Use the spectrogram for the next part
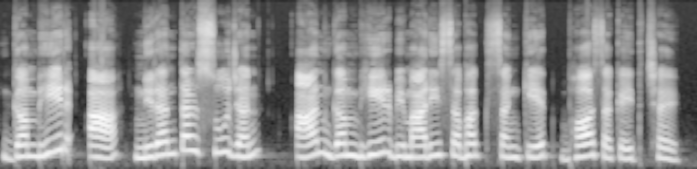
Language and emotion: Maithili, neutral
